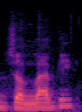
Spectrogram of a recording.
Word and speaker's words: jalebi: So would the jalebi, am I saying it right?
